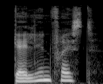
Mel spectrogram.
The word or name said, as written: galgenfrist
